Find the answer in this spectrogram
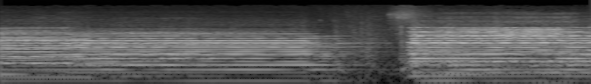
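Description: Organ playing slow, held chords, a phrase fading to a brief break just before three seconds in, then a new chord starting.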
